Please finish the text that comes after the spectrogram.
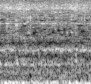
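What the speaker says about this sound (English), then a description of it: "So I'm going to turn on some lukewarm water." Lukewarm water runs from a tap in a steady, soft, continuous hiss, faint and alone with no voices.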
